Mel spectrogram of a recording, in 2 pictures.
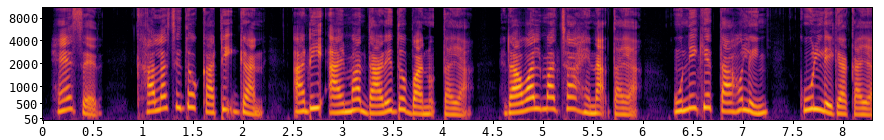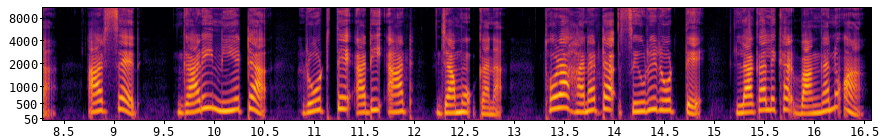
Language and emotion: Santali, neutral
